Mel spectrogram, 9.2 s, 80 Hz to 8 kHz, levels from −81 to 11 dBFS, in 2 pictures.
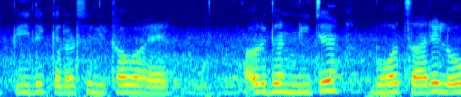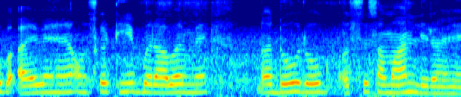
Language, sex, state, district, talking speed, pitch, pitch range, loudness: Hindi, female, Maharashtra, Chandrapur, 170 wpm, 240 Hz, 230-255 Hz, -21 LUFS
